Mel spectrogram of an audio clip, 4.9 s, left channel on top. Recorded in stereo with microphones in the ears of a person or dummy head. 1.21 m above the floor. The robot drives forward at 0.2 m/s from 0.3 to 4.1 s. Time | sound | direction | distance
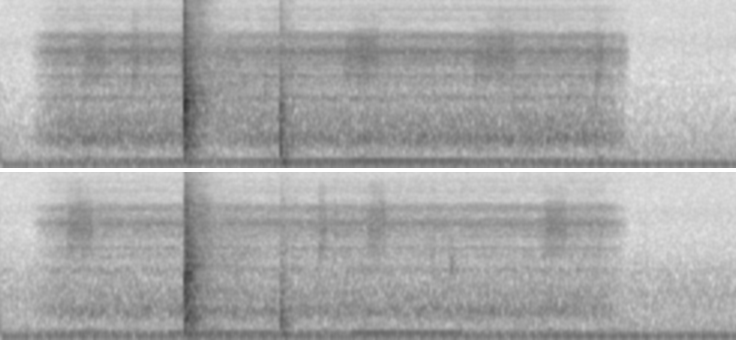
1.2 | a door slam | 50° left (ahead or behind) | 0.6 m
